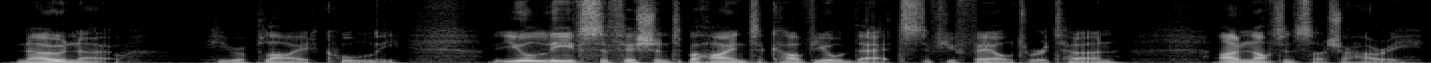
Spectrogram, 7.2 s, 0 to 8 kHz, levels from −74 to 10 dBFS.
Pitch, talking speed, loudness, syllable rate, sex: 90 Hz, 200 wpm, -20 LUFS, 5.8 syllables/s, male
